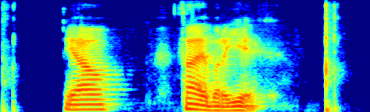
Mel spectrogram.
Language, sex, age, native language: Icelandic, male, 30-39, Icelandic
